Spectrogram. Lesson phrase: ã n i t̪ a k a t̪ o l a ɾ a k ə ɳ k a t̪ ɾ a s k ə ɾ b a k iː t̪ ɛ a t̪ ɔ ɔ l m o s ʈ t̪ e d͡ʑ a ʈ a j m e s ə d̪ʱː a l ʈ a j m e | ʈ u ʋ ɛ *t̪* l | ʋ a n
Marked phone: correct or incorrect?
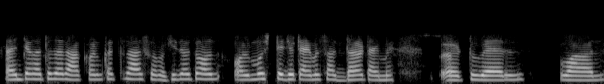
incorrect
